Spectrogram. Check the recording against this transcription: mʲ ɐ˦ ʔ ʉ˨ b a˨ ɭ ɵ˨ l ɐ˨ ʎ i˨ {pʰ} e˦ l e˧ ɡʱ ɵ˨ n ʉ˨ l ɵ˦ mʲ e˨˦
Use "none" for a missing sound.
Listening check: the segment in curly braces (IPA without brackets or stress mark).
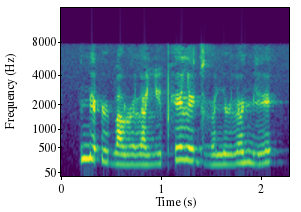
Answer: pʰ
